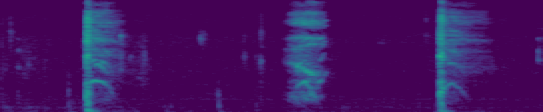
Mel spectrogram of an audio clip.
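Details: Three short, harsh coughs with quiet gaps; person reports hardly being able to breathe, wheezing and coughing, though no clear wheeze is heard.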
